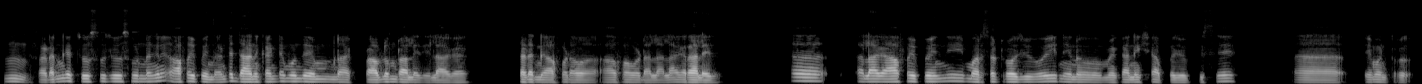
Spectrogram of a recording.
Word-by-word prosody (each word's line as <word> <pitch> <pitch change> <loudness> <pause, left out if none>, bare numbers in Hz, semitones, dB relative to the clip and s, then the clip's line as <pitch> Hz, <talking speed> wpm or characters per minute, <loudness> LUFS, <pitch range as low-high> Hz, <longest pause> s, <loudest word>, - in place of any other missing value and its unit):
హ్మ్. 140 -2 -3
సడెన్‌గా 110 +8 +1
చూస్తూ 135 +1 +1
చూస్తూ 140 0 +1
ఉండగానే 135 +5 0
ఆఫ్ 125 - +2
అయిపోయింది. 125 -4 +1
అంటే 125 +7 -1
దానికంటే 125 +2 +3
ముందు 140 -1 +3 0.3
నాకు 110 -2 -2
ప్రాబ్లమ్ 115 +3 +3
రాలేదు 110 -2 +2
ఇలాగా 100 -1 -1 0.6
సడెన్‌గా 110 -1 +2
ఆఫ్ 100 - -8
అవడ 110 - -3 0.4
ఆఫ్ 105 0 -3
అవ్వడాలు 105 -1 -2
అలాగా 110 +1 -1
రాలేదు. 100 -3 +4 0.8
ఆహ్, 160 -2 +3 0.4
అలాగ 130 0 +5
ఆఫ్ 130 +1 +1
అయిపోయింది. 140 +2 0 0.2
మరుసటి 120 +1 0
రోజు 120 0 +3
పోయి 135 +2 +3
నేను 115 -1 0 0.3
మెకానిక్ 110 +1 -1
షాప్‌లో 105 -2 -2
చూపిస్తే. 110 +7 -6 0.8
ఆహ్, 100 -1 -2 0.3
ఏమంటారు. 115 -2 -4
115 Hz, 145 wpm, -26 LUFS, 105-135 Hz, 0.8 s, అలాగ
